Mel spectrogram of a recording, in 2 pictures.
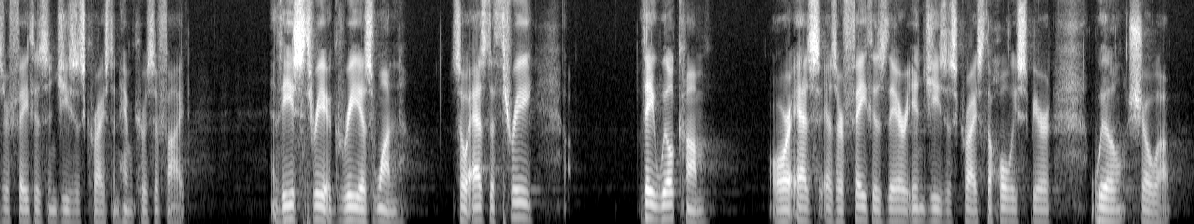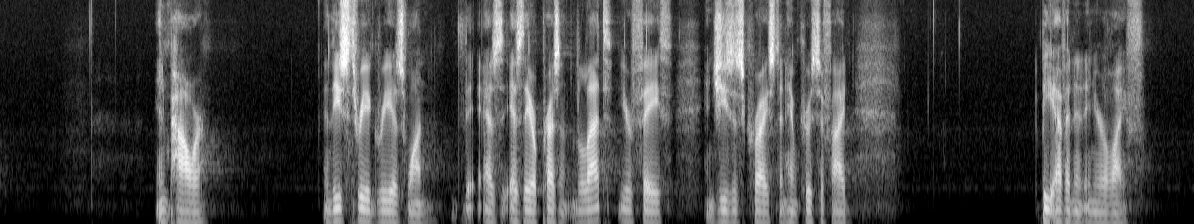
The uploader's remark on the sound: Sunday Morning Service, 2021-12-26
